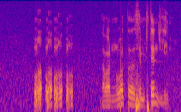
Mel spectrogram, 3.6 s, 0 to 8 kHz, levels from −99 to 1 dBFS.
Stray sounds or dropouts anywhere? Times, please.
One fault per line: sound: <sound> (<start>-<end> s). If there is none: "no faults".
sound: laugh (0.7-1.5 s)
